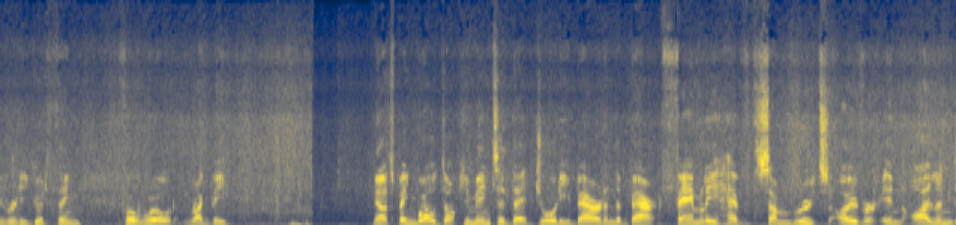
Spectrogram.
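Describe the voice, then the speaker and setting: On a low-quality recording with slight background noise, a high-voiced man with a New Zealand accent chats cheerfully about rugby, speaking directly to the viewers watching his vlog.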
